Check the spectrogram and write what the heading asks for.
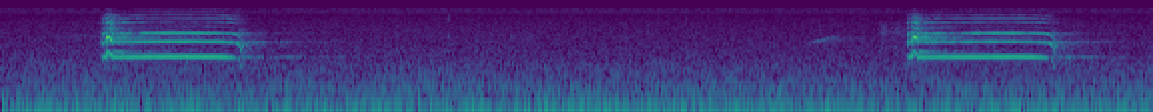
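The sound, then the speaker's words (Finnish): A black woodpecker, having climbed higher along a tree branch, gives two long, ringing, slightly nasal territorial calls, each under a second, about four seconds apart, clear against a quiet outdoor background. “Se kiipeää oksaa pitkin ja menee hieman ylemmäs. Ja siitä sitten kuuluttaa omaa reviiriä.”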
